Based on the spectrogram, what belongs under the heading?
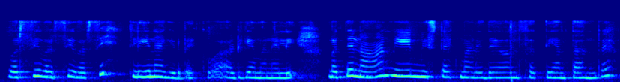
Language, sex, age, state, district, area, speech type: Kannada, female, 18-30, Karnataka, Mysore, urban, spontaneous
